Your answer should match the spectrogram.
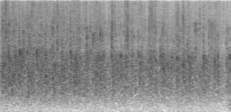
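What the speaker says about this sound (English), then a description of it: "Go ahead, clap some more" A live audience at a tech talk on ten years of Hadoop applauds steadily, a dense, loud wash of many hands clapping that carries on without a break from start to finish.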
